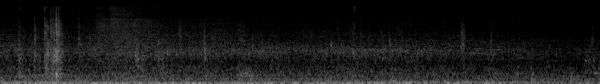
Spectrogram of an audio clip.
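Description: Glass door opened with a sharp click about half a second in, over a steady low rumble and hiss of background noise that eases off near the end as it goes inside.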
